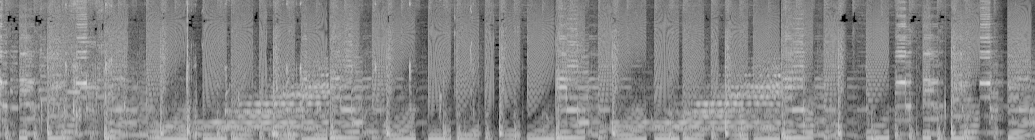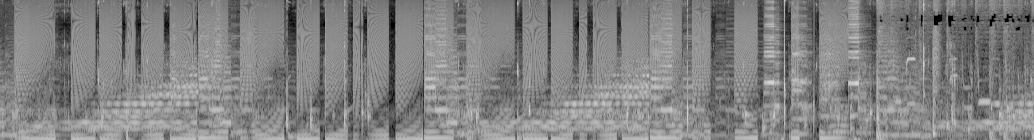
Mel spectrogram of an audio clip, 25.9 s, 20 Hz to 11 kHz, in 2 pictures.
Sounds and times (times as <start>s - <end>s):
Sampler: 0.0s - 25.8s.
